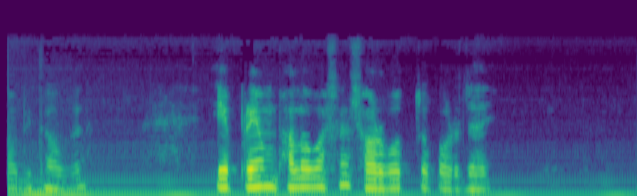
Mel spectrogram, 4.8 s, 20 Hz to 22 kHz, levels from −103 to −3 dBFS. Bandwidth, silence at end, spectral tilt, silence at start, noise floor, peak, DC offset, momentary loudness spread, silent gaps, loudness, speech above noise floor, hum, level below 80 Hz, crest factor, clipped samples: 5.8 kHz; 0 s; -9 dB/octave; 0.05 s; -49 dBFS; -2 dBFS; under 0.1%; 23 LU; none; -23 LUFS; 26 dB; none; -40 dBFS; 22 dB; under 0.1%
